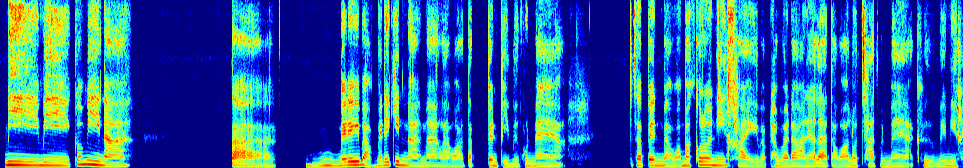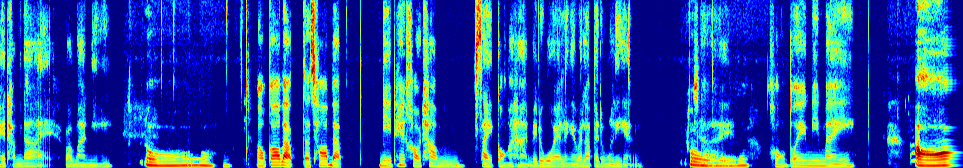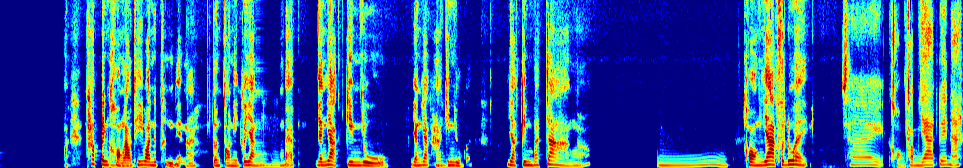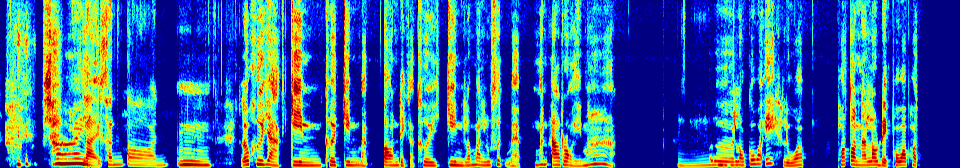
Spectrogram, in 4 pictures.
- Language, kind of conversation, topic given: Thai, unstructured, คุณรู้สึกอย่างไรกับอาหารที่เคยทำให้คุณมีความสุขแต่ตอนนี้หากินยาก?
- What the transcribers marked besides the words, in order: distorted speech; other background noise; tapping; in English: "need"; static; mechanical hum; chuckle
